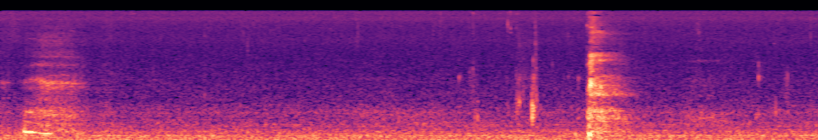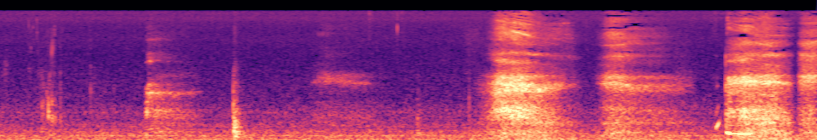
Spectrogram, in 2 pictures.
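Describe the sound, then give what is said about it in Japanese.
A person drinking water stays nearly silent at first, then a few soft swallows and breathy exhales come through near the end. “ちょっとお水飲みます。”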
